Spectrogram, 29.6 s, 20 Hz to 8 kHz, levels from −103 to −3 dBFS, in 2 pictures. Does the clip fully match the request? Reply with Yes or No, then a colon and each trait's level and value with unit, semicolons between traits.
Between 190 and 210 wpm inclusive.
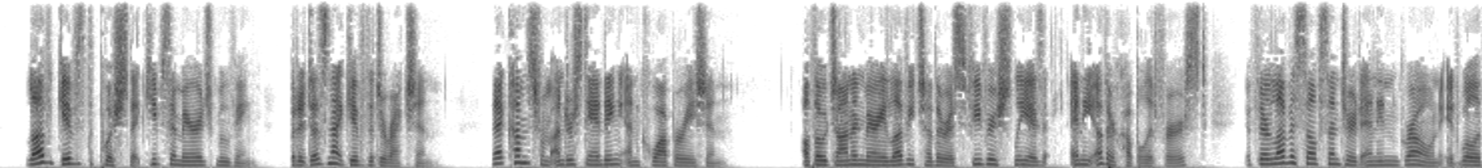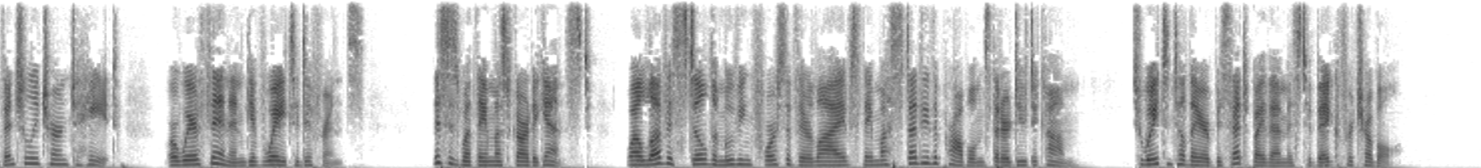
Yes: average, 200 wpm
